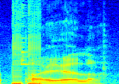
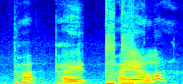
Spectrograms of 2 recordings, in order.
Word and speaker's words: paella: everything to make a pella. And I'm Am I still pronouncing it wrong? Pella. Paella. How do you pronounce paella? Sure. It's pronounced kind of like paella.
